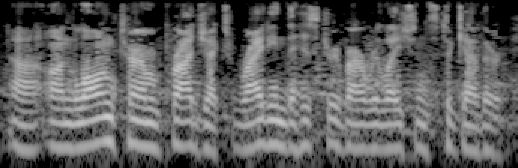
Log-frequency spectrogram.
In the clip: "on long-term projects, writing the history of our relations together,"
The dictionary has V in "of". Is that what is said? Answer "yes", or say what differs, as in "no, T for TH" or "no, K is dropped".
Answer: yes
